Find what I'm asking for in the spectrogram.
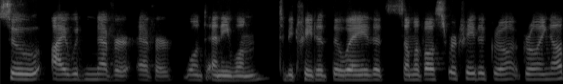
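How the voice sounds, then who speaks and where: A woman with a Northern Irish accent talks at a moderate pace with hardly any pauses. Her pitch is fairly low and her intonation fairly even. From Northern Ireland. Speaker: aviation industry panelist. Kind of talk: panel discussion.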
